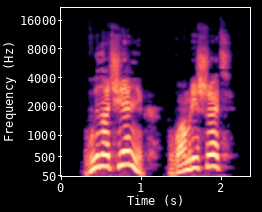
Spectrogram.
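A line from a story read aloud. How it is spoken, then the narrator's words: Grumble. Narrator (Russian): проворчал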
